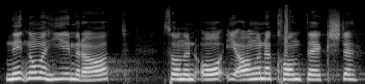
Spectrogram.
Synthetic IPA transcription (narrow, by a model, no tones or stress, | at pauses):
nɪtnʊməɦiːɐɪmɾɑːt | sɔnd̪ənʔoʔiɑŋənəkʰɔntɛkʃtə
